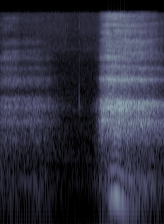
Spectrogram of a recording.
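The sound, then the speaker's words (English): A group at a prayer gathering takes a deep breath in and out together, a soft airy hiss that dips quiet before swelling into a louder rushing exhale. “can we just maybe just start our time together just by taking a deep breath in and out? Let's do it together.”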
